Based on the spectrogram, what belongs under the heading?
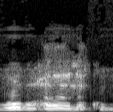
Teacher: ننتبه ألا نرقق الراء ولا نفخم الهاء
